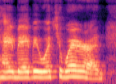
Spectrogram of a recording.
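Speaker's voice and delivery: put-on creepy voice. Describing how romance audiobooks sound, imitating a creepy guy. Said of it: "sounds like some creepy guy in my".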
